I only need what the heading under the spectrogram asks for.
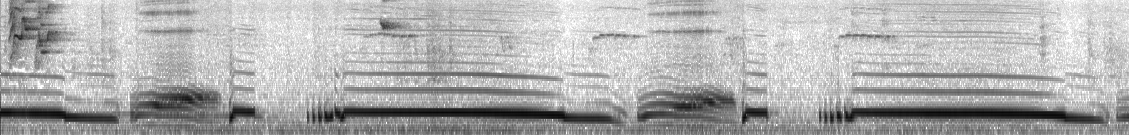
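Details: Barbary dove, a pet puter pelung type prized in Java: a falling hoot, then rolling gurgled notes and a clipped note. After that comes a long, even coo of nearly two seconds, with a brief chirp faintly behind.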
